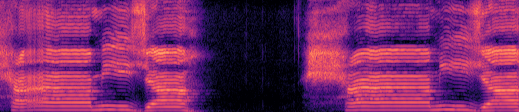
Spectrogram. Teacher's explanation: اب یہ تا کے اوپر تنوین ہے، یہ اس کو کہتے ہیں گول تا، یعنی جس کے ساتھ ہا بھی ہو۔ اب وقف کی صورت میں جو تا ہوتا ہے اس کو ہٹا دیتے ہیں اور ہا کی آواز نکالیں گے، وہ بھی ساکن کرتے ہوئے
